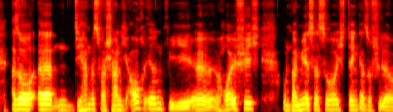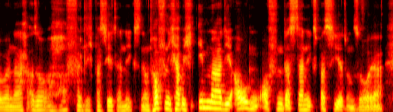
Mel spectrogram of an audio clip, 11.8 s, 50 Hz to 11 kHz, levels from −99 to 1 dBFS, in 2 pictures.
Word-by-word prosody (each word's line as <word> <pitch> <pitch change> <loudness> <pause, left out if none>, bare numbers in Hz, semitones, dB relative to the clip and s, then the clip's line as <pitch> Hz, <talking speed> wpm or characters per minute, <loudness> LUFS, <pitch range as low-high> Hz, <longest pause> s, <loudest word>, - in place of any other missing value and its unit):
Also, 145 0 +7
ähm, 135 -4 +5
die 130 -2 -2
haben 145 +2 -2
das 150 -1 -3
wahrscheinlich 135 0 -2
auch 180 0 +1
irgendwie, 85 - 0
äh, 75 -2 +2
häufig 165 - +2 0.3
und 130 0 -7
bei 130 -1 +2
mir 145 +4 +3
ist - - -4
das - - -2
so, 145 0 -1
ich 130 -5 -8
denke 135 0 -2
da - - -2
so 125 - -8
viel 95 -10 -4
darüber 70 -1 -2
nach, 65 0 -5
also, 130 -3 -6 0.2
„hoffentlich 130 -1 -10
passiert 120 +1 -5
da - - -8
nichts“, 115 - -9
ne? - - -5
Und 125 - -7
„hoffentlich 165 -1 +2
habe 150 0 +2
ich 125 0 -7
immer 190 -3 +4
die 155 -1 +2
Augen 85 -4 +2
offen, 75 - -3
dass 85 0 -1
da 135 - -2
nichts - - -5
passiert“ 75 0 -2
und 75 -2 -7
so, - - -4
ja? - - -4
130 Hz, 225 wpm, -25 LUFS, 90-150 Hz, 0.3 s, Also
